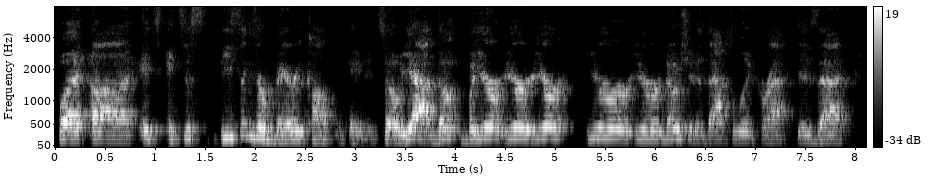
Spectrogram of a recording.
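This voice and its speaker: Animated man in an echoey room. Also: high voice, normal speed, few pauses. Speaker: seminar presenter, disease researcher. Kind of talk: academic discussion. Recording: roomy echo.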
